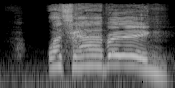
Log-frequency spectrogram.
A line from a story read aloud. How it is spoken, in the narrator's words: my mother screamed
